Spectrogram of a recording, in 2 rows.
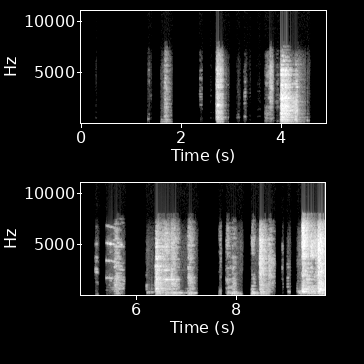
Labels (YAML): expert_labels:
- quality: poor
  cough_type: unknown
  dyspnea: false
  wheezing: false
  stridor: false
  choking: false
  congestion: false
  nothing: true
  diagnosis: healthy cough
  severity: unknown
age: 43
gender: male
respiratory_condition: false
fever_muscle_pain: false
status: COVID-19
